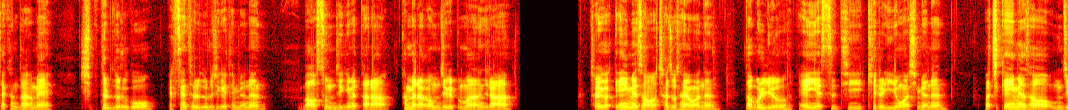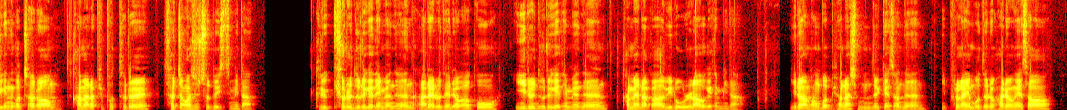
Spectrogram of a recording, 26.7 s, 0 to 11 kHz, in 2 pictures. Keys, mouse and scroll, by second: 1.0-25.2 shift+middle drag, 2.1 shift+`.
